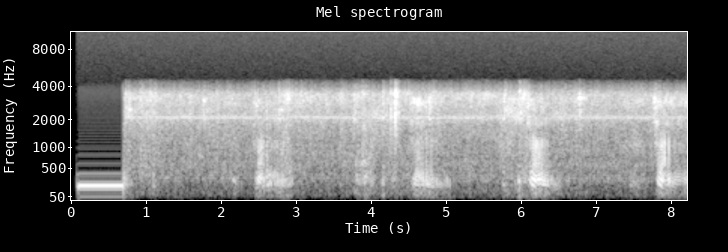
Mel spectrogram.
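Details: Snoring: soft, irregular snorting breath sounds recurring every second or so over a steady background hiss.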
